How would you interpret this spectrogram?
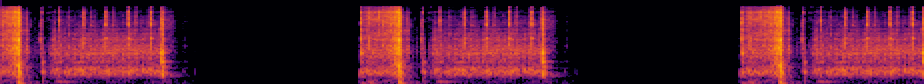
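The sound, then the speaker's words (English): A telephone rings in three repeated bursts of about a second each, separated by silent gaps, with a bright trilling bell tone that keeps going unanswered; the call is placed to a QuikTrip gas station. “Doesn't sound like anybody's going to answer the phone.”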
